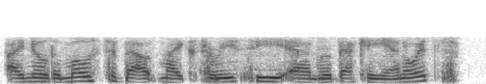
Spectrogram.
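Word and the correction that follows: Yanisch: I'm not sure if I'm pronouncing her name correctly. – It's Yanish. Yanish, thank you.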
